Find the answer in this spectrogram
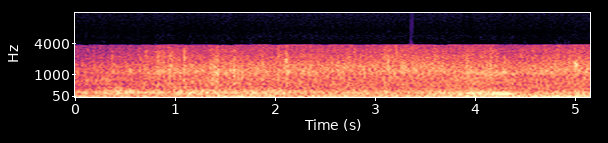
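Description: Torrential rain and wind beating on a goal-mounted action camera's microphone: a loud, steady noise with a heavy low rumble.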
